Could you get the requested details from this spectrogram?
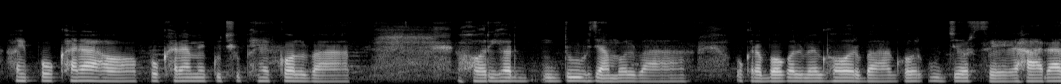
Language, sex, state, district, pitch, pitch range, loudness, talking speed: Bhojpuri, female, Bihar, Gopalganj, 155 Hz, 150-160 Hz, -21 LUFS, 125 wpm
